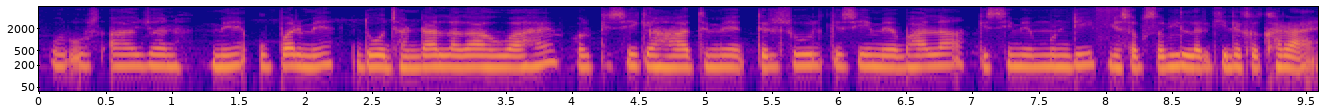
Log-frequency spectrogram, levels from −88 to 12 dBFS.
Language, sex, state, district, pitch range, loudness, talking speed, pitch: Hindi, female, Bihar, Supaul, 185-195 Hz, -22 LUFS, 185 wpm, 190 Hz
